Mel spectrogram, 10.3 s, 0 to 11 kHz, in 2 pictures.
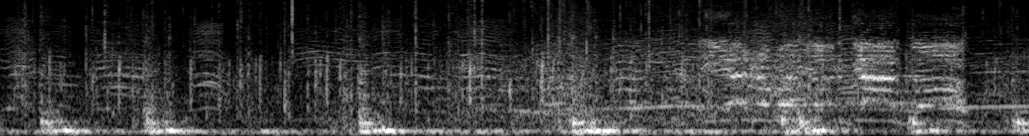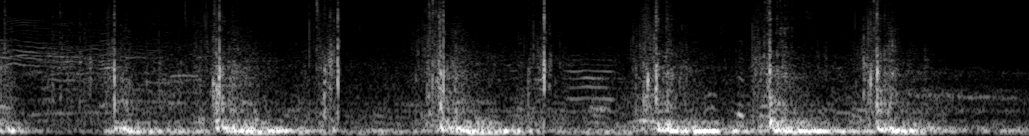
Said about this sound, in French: Ils sont plus de 1000 à débarquer sur la place des héros de la nation, la place la plus importante de Budapest, sous les applaudissements du public et sans un cri de protestation.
